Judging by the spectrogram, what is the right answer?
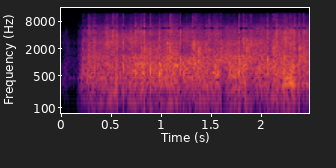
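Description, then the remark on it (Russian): Visitors at an exhibition break into loud, enthusiastic applause at the end of a talk; it starts abruptly and carries on steadily as a dense, even wash of clapping, with no voices standing out. “Все посетители выставки материал слушают внимательно и с интересом, задают вопросы, а бурные овации в конце – тому яркое подтверждение.”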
